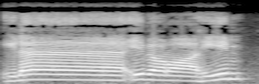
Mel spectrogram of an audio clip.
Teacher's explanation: مد منفصل لأن حرف المد في كلمة والهمز في كلمة أخرى، يمد من 4 إلى 5 حركات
